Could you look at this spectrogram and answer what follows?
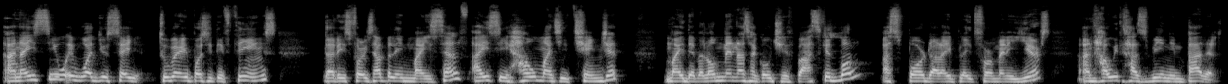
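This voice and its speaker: A man hosting an interview, asking questions carefully and pausing to find his words, with some restarts. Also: fairly high pitch. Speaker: interviewer, podcast host.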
